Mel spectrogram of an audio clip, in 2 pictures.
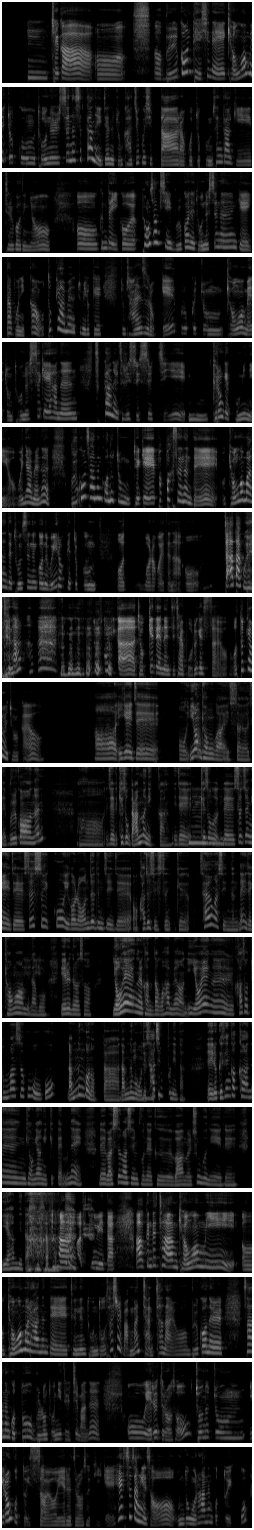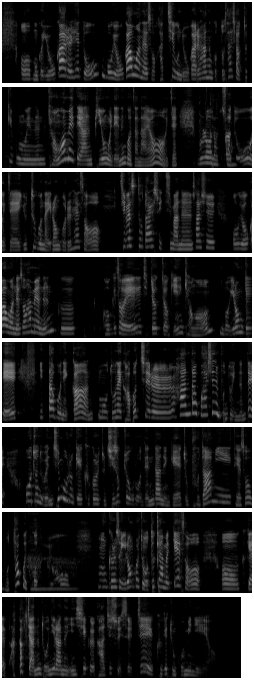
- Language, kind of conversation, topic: Korean, advice, 물건보다 경험을 우선하는 소비습관
- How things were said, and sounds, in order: other background noise; laughing while speaking: "해야 되나?"; laugh; tapping; laughing while speaking: "아"; laugh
